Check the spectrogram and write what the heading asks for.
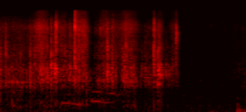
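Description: Thin plastic shower cap crinkling and rustling as it is pulled on over the head, a dense run of crackles that stops shortly before the end.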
